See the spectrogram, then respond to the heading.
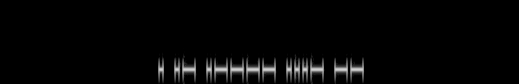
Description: Morse code, heard as a keyed tone, about 32 wpm, 700 Hz. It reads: EA1VM
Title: DXCC-100 Call Signs - 5 Characters - 30wpm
